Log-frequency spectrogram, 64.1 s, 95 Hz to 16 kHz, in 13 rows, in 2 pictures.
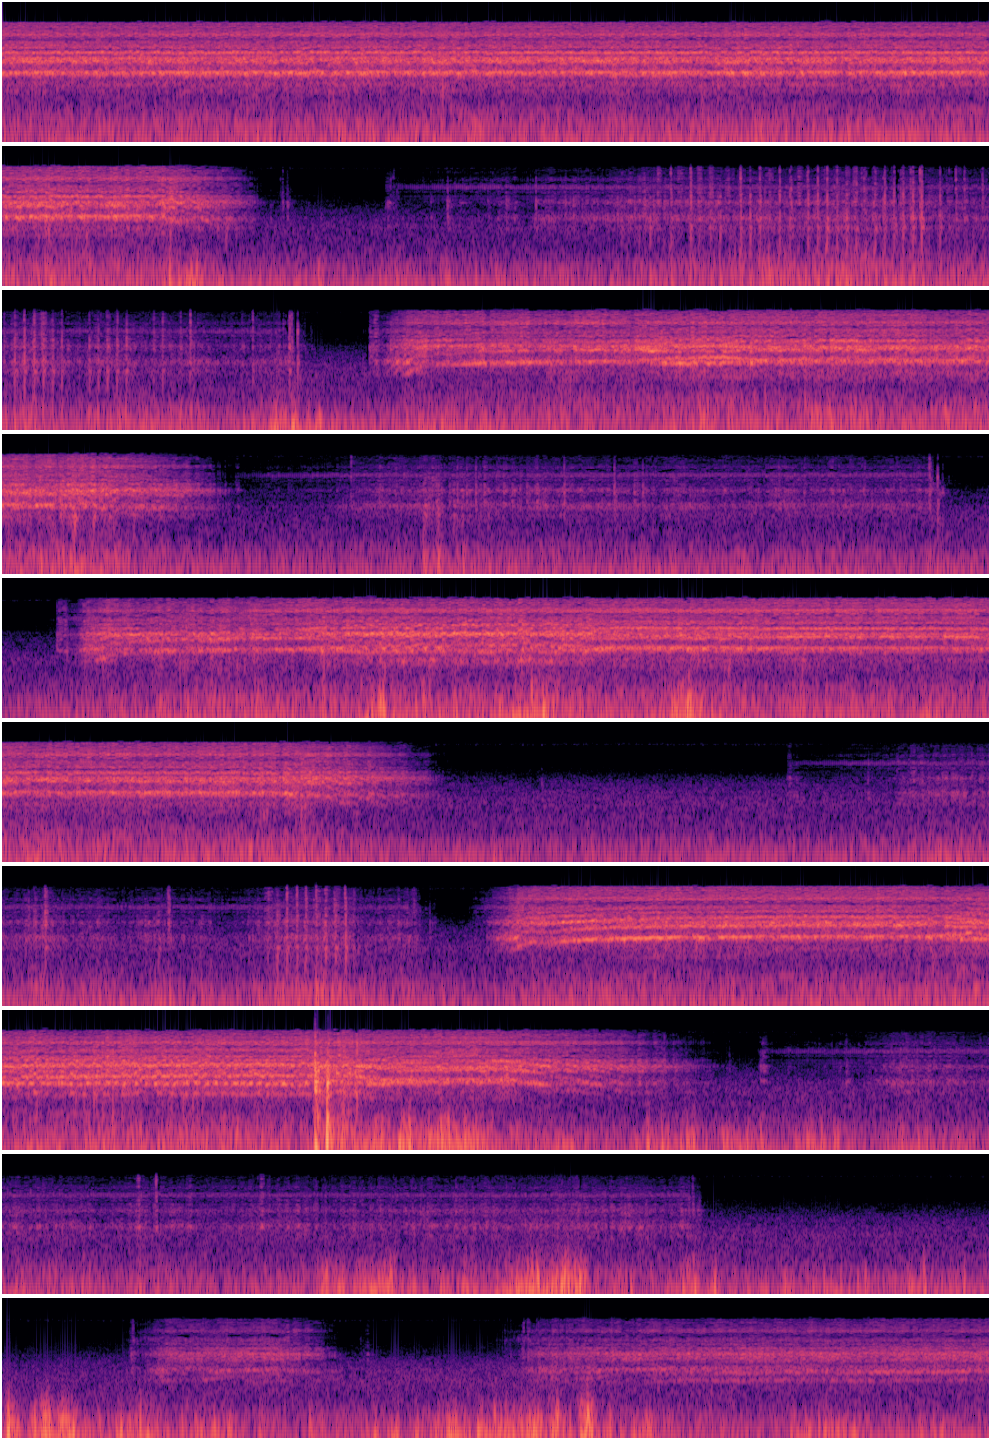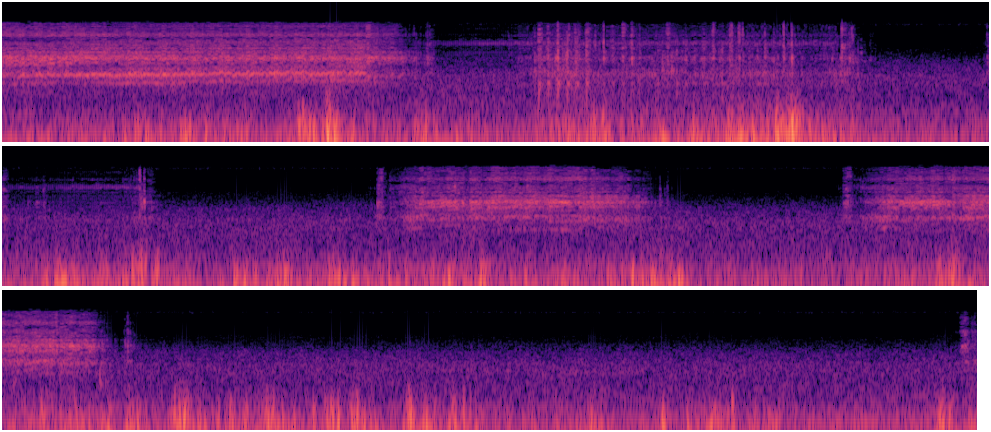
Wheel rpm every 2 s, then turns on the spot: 160, 160, 150, 20, 20, 30, 140, 110, 10, 20, 120, 160, 160, 30, 10, 20, 130, 160, 110, 10, 20, 10, 10, 30, 70, 50, 20, 0, 30, 30, 0, 0.
6-10 16-20 28-32 38-44 52-54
